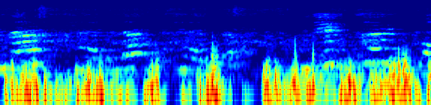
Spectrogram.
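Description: Only speech: a child's voice talking, with other children's voices in the room.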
